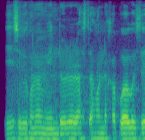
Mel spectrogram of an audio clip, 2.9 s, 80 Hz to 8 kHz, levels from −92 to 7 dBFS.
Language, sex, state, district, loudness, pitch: Assamese, male, Assam, Sonitpur, -16 LUFS, 115 Hz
